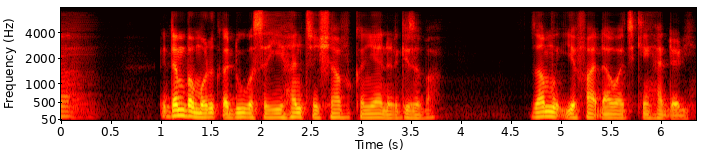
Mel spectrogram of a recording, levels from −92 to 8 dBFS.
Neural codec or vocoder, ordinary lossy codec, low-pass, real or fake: codec, 16 kHz, about 1 kbps, DyCAST, with the encoder's durations; none; 7.2 kHz; fake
